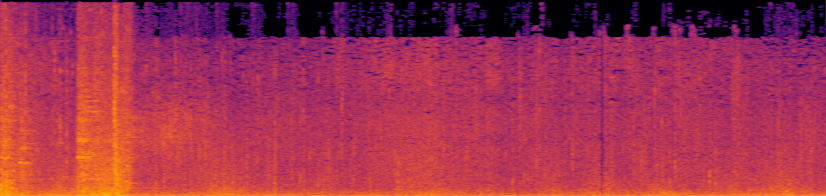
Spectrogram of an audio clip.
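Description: Flames crackle and roar steadily.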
